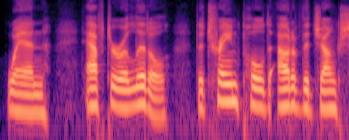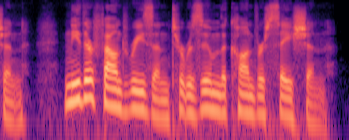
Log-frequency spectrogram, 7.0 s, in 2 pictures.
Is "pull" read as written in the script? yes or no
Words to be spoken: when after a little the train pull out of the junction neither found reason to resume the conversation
no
